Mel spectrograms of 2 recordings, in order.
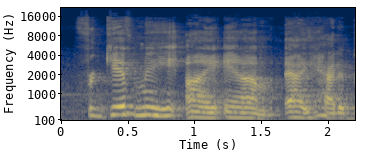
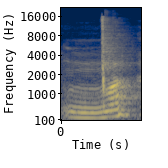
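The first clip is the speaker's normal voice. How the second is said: blown kiss. Real, not acted. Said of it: "P S I love you".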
